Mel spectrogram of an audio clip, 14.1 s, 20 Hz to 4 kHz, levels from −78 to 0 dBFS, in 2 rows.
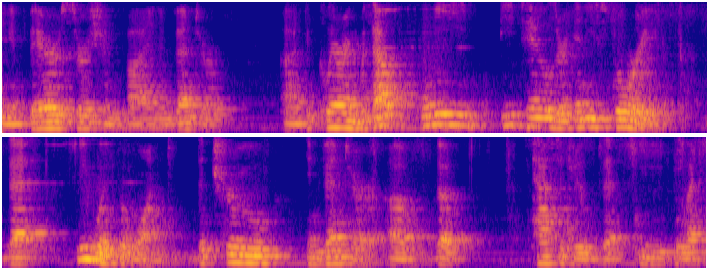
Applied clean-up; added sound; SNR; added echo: neural separator model SepFormer DNS4.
